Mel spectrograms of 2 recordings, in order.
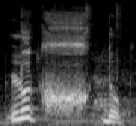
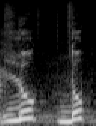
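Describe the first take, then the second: First: A two-beat sound with a dragging whoosh added. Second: A clean two-beat sound with no added noise. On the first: The heart has a murmur. "ese sonido de arrastre" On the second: The heart is beating normally. "el ritmo normal del corazón"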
